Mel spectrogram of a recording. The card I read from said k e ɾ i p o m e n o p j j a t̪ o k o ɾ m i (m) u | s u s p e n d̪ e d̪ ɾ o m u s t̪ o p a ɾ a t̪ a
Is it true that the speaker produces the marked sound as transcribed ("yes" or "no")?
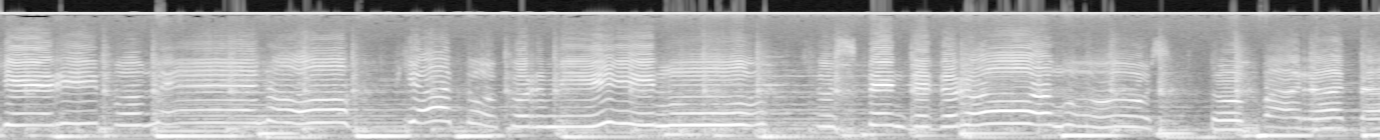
yes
